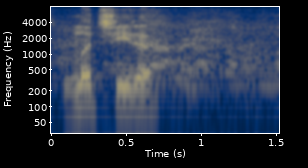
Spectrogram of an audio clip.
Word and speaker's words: Machida: Lachita is, did I say his name right? Lachita? Because he run all the time. Because he run all the time, Lachita. Machida.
